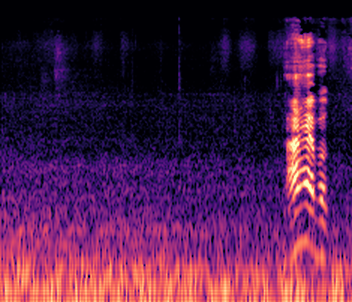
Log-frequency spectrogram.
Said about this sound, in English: This is frustrating, man. These doggone trucks. Like, all these silly trucks, man. All these trucks in the line. What y'all expect people to do in traffic?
